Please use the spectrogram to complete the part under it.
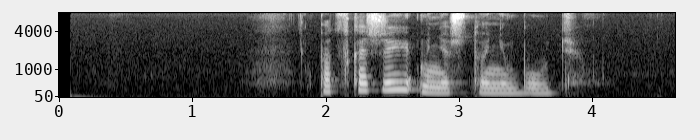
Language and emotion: Russian, sad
